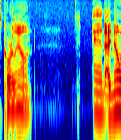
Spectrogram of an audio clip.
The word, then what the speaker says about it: Corleone: fact that he always clearly intentionally mispronounces cora leone just to tick off michael and show that he doesn't care even though you can tell he knows okay you know it's corleone and i know it's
